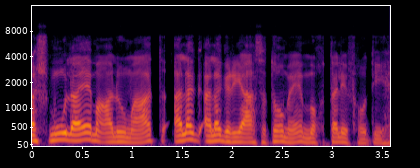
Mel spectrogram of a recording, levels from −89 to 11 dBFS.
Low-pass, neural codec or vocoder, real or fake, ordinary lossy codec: 7.2 kHz; none; real; Opus, 24 kbps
